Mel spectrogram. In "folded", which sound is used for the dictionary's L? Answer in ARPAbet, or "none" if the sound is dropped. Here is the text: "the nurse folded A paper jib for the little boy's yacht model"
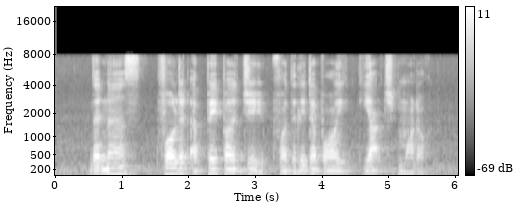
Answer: L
